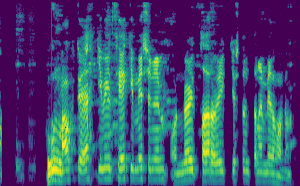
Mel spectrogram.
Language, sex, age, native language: Icelandic, male, 50-59, Icelandic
